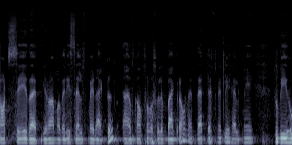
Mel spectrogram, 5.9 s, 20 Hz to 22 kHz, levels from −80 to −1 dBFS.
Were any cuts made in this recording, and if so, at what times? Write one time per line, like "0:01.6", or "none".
none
